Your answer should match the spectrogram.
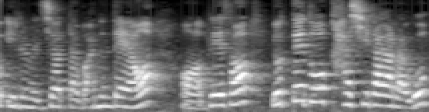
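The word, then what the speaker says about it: かしら: 요거를 읽으실 때 가시라라고 읽습니다. 가시라. 자, 머리두는 아타마, 가시라 이렇게 훈독으로 발음을 하시면 되고요.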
